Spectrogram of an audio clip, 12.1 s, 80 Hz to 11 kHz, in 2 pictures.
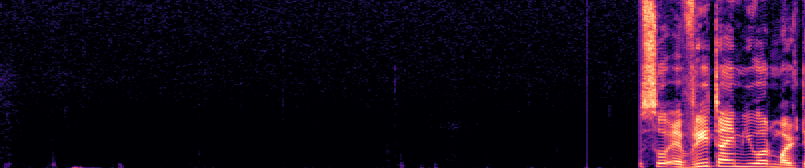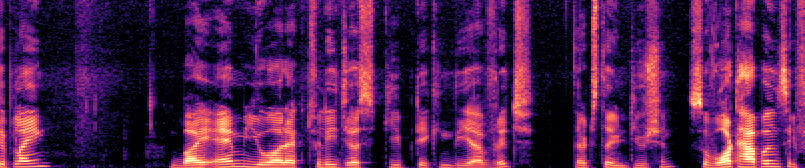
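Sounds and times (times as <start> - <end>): low dull thump: 7.4 - 7.8.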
